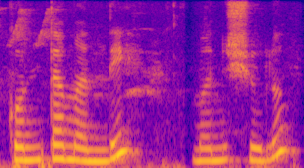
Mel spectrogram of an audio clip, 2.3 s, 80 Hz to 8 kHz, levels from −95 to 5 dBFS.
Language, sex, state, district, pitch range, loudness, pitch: Telugu, female, Andhra Pradesh, Annamaya, 215-265 Hz, -14 LUFS, 225 Hz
